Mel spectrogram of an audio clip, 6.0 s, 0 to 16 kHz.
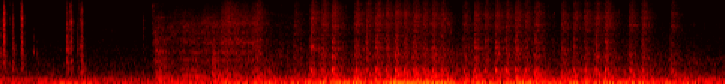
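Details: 1997 Mitsubishi Eclipse GSX 6-bolt swap, first start attempt on a jump pack: steady cranking about four pulses a second, never catches; cam angle sensor wiring fault, later rewired.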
